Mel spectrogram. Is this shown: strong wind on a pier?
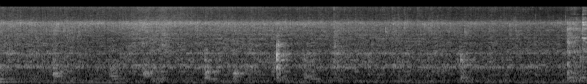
no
